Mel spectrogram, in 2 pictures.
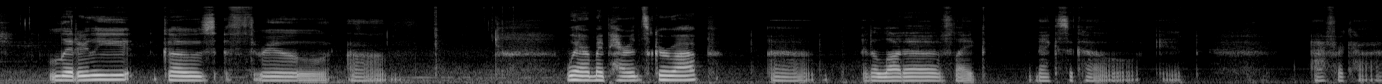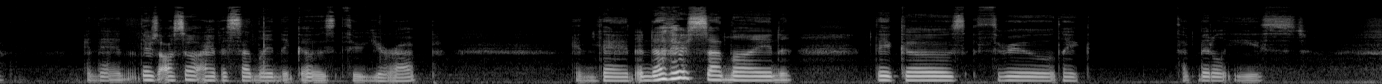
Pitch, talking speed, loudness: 175 Hz, 90 wpm, -23 LUFS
